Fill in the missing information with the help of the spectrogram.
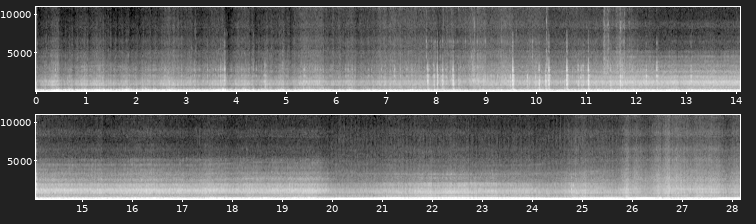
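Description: SeaRey amphibious seaplane's pusher engine running steadily as the plane taxis on the water, with water rushing and splashing along the hull. About two-thirds of the way through the engine gets louder, and its pitch shifts a little near the end.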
